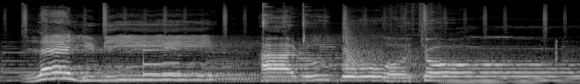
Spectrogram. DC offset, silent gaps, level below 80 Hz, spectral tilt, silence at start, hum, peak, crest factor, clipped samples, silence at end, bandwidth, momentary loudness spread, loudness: under 0.1%; none; -62 dBFS; -4 dB/octave; 0 s; none; -2 dBFS; 16 dB; under 0.1%; 0 s; 19 kHz; 11 LU; -19 LUFS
